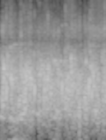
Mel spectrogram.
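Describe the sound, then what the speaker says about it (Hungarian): Applause at a country line dance festival performance by a Debrecen line dance club, a dense steady wash of clapping hands throughout, fairly close and loud, with no one talking over it. "És köszöntetjük egy nagy tapssal."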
